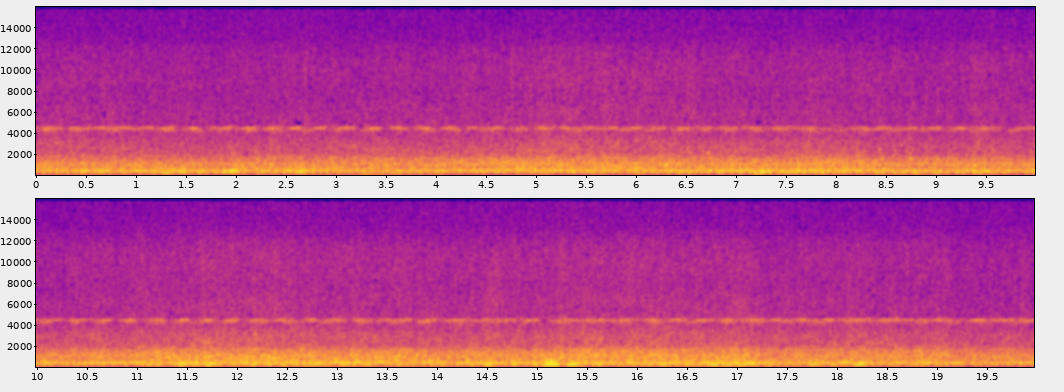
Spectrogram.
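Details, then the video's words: Many bees buzzing together in a steady, unbroken drone, with layered hum bands and a faint high whine running throughout; no other clear sounds. "bees therapy relaxing natural buzzing sound"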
